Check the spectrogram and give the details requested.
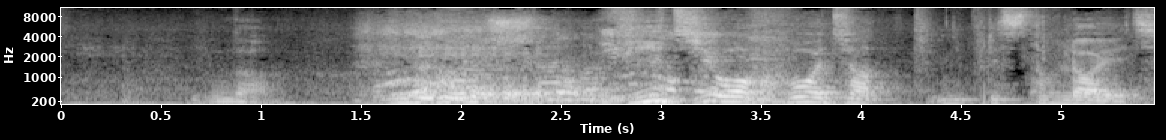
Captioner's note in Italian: risate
